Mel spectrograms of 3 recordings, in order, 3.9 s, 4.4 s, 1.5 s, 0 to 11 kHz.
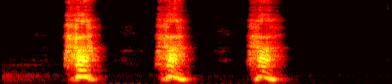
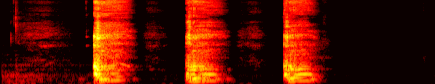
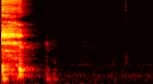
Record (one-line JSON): {"exhalation_length": "3.9 s", "exhalation_amplitude": 32768, "exhalation_signal_mean_std_ratio": 0.35, "three_cough_length": "4.4 s", "three_cough_amplitude": 32768, "three_cough_signal_mean_std_ratio": 0.31, "cough_length": "1.5 s", "cough_amplitude": 25244, "cough_signal_mean_std_ratio": 0.31, "survey_phase": "beta (2021-08-13 to 2022-03-07)", "age": "45-64", "gender": "Female", "wearing_mask": "No", "symptom_cough_any": true, "symptom_runny_or_blocked_nose": true, "symptom_sore_throat": true, "symptom_onset": "4 days", "smoker_status": "Never smoked", "respiratory_condition_asthma": false, "respiratory_condition_other": false, "recruitment_source": "Test and Trace", "submission_delay": "2 days", "covid_test_result": "Positive", "covid_test_method": "LAMP"}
